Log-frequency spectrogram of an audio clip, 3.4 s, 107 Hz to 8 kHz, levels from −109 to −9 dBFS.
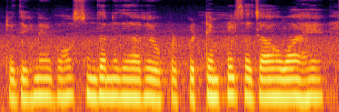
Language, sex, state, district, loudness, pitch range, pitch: Hindi, female, Arunachal Pradesh, Lower Dibang Valley, -15 LUFS, 185-195 Hz, 190 Hz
